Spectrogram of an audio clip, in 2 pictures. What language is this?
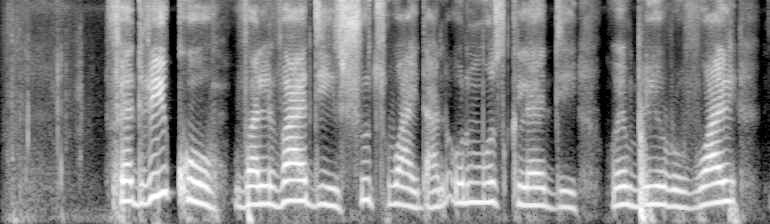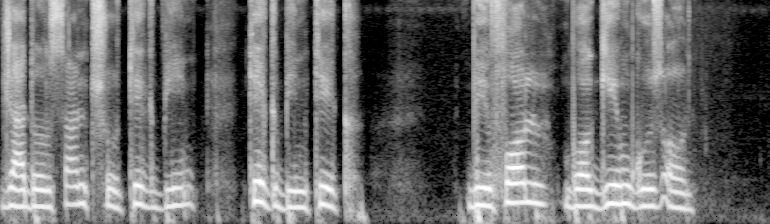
Nigerian Pidgin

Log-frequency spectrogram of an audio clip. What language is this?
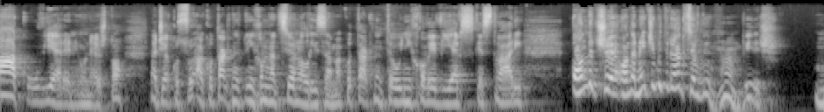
Croatian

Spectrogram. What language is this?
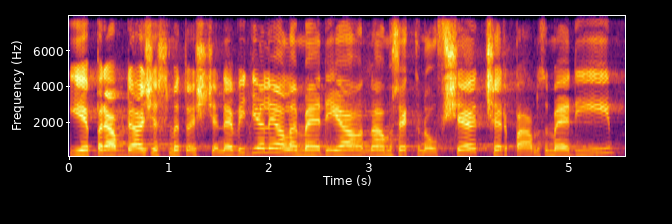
Czech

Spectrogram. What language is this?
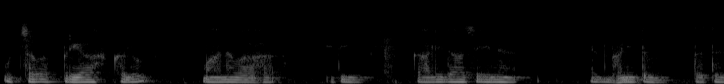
Sanskrit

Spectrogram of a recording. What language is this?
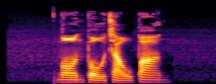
Cantonese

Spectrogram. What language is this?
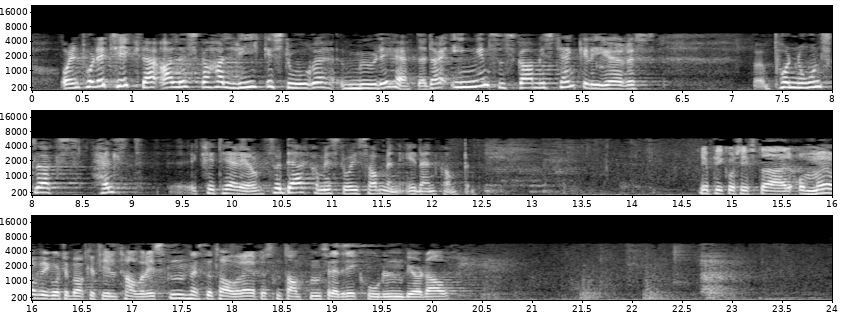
Norwegian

